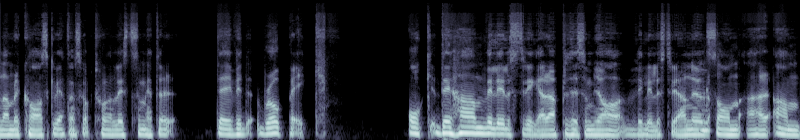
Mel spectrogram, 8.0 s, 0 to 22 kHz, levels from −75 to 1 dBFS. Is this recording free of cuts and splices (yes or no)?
no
